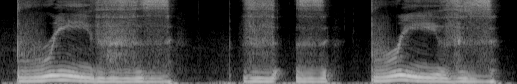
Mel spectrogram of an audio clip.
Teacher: when the th is voiced, so your vocal cords are moving, like breathe, then the s is pronounced z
